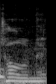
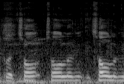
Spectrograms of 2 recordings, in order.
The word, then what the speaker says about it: Ptolemy: Ptolemy. Yeah, Ptolemy, it's like Ptolemy. That's niggas say pronounce the P.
